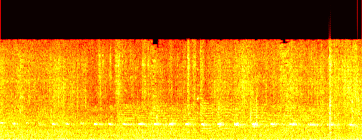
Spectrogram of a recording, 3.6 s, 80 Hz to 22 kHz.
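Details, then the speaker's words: Honda Shadow 1100 motorcycle ridden after fitting a trailer hitch: steady engine rumble with faint pulsing high squeak ("quick quick") growing with speed, quieter over bumps; first thought a bearing, found to be the tyre rubbing. "Là, il se met à faire moins de bruit quand il saute. Donc c'est le pneu hein, qui touche."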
